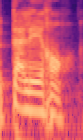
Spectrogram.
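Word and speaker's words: Talleyrand: classe il y a le y en milieu de mots qui se prononce pas celui de talleyran tu vois celui-là je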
